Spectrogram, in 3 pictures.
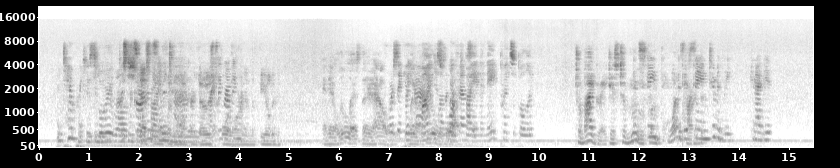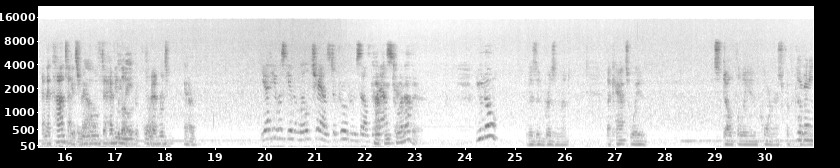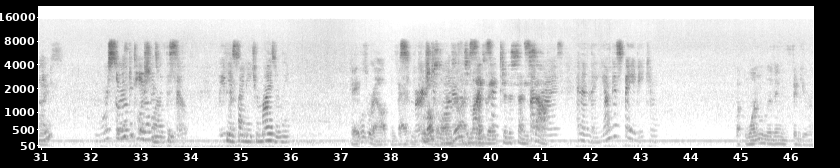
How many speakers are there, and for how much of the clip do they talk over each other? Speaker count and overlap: ten, about 35%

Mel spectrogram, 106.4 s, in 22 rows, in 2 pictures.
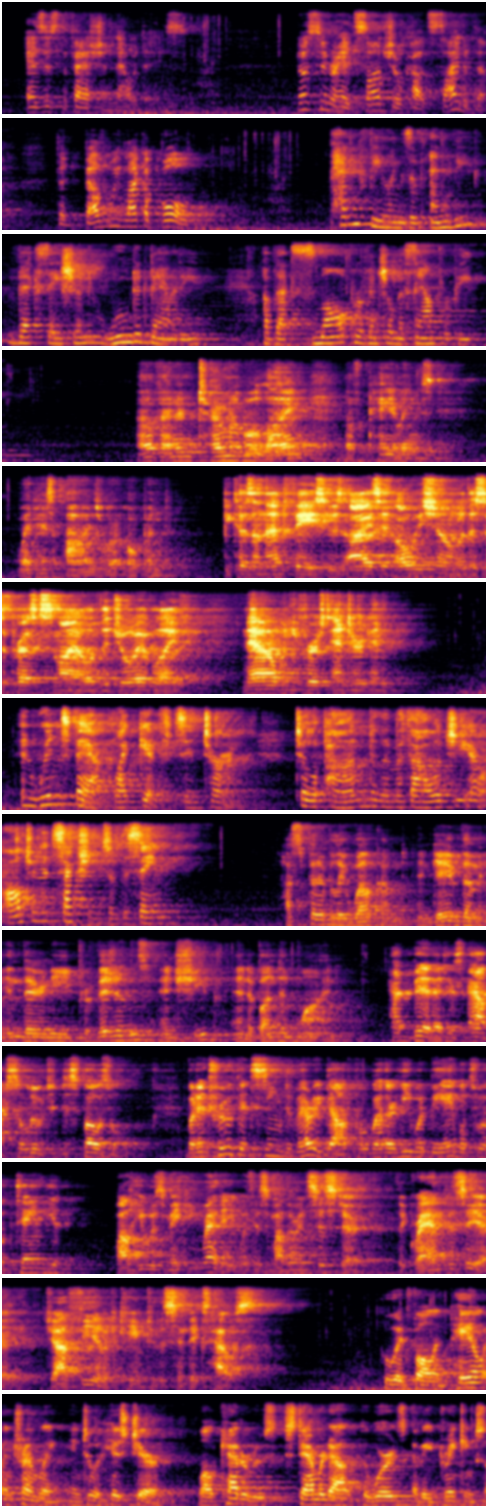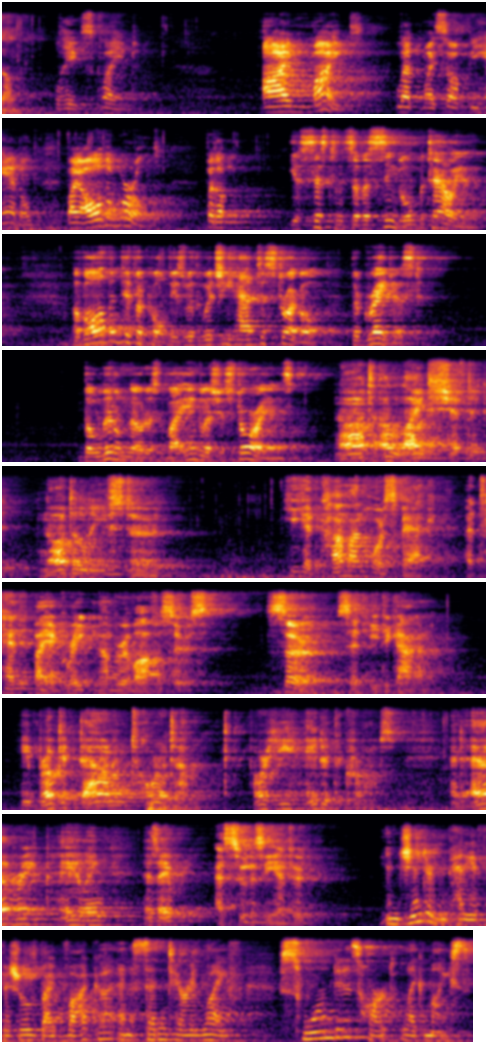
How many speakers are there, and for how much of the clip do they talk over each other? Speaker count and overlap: nine, no overlap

